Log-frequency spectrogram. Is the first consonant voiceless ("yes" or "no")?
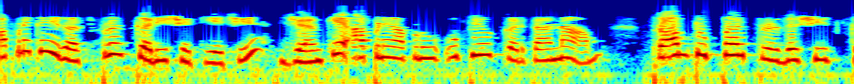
yes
